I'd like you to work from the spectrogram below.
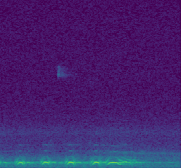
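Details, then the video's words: Male barred owl: five low, evenly spaced hoots, the last held longer and fading out, with a quiet background. "Male Barred OWL CALL"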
